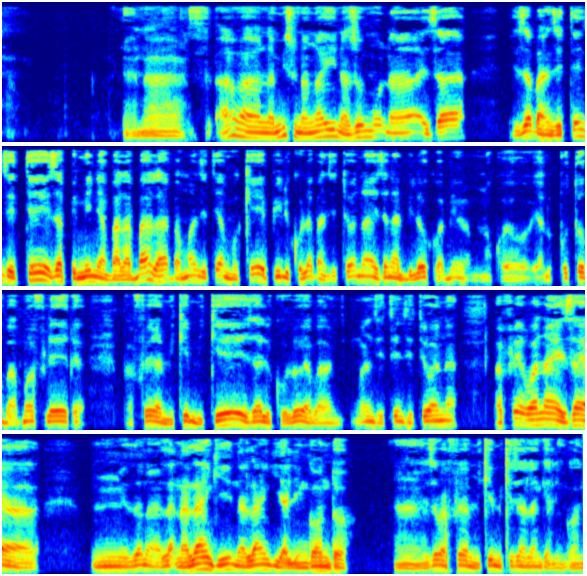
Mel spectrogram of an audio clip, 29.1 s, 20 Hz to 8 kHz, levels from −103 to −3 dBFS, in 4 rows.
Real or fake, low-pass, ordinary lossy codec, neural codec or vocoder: real; 7.2 kHz; MP3, 48 kbps; none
